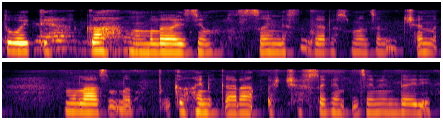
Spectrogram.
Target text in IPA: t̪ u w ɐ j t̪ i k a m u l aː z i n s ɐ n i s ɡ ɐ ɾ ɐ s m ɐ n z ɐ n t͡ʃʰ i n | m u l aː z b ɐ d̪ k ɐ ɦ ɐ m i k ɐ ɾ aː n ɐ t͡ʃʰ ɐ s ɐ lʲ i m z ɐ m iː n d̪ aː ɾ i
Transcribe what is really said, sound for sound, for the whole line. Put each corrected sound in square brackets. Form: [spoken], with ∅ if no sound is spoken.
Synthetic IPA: t̪ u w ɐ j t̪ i k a m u l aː z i [m] s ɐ n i s ɡ ɐ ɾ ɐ s m ɐ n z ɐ n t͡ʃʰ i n | m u l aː z [m] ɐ [t̪] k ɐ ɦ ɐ [n] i k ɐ ɾ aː n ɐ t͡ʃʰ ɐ s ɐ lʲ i m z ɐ m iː n d̪ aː ɾ i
